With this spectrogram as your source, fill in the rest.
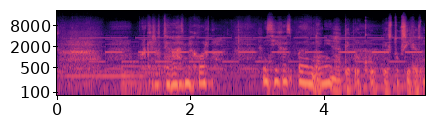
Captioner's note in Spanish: Bip acelerado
